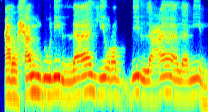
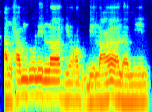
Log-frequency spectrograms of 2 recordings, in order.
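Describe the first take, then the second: First: The vowels are stretched with exaggerated mouth movement. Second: The vowels are cramped with too little mouth opening. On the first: "Itu berlebihan" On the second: "Yang salah atau yang kurang"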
